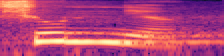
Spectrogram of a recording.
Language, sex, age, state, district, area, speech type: Hindi, female, 60+, Rajasthan, Jodhpur, urban, read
